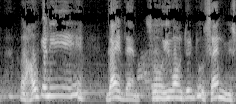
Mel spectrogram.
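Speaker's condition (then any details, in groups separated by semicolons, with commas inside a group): Speech loss after head injury; heavy speech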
